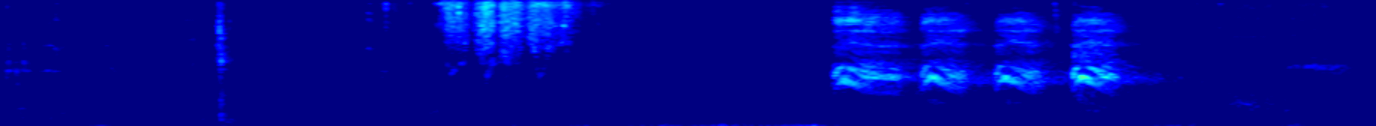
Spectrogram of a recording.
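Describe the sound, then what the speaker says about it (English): A crow caws outdoors in the dark, a burst of four quick harsh calls a little way off, over quiet night ambience with faint ticking. "One of my crow friends says hello."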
